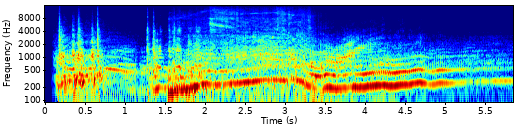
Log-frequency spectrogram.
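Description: Car engine revving hard, with a rapid string of sharp exhaust pops and backfires in the first second and a half, then a sustained engine note that rises, dips a little past the middle, climbs again and fades near the end.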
